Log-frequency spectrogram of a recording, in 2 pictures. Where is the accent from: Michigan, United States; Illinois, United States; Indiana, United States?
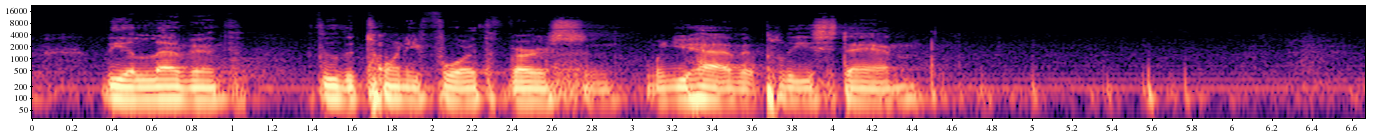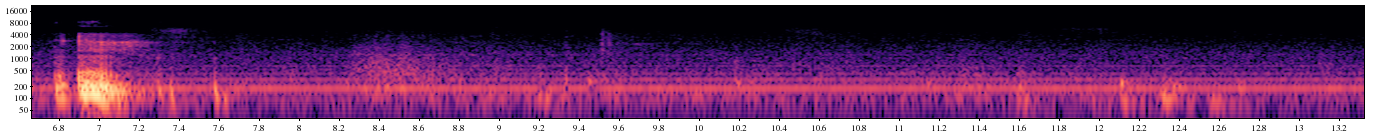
Indiana, United States; Indianapolis; now in Texas, United States; my hometown of Indianapolis, Indiana.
